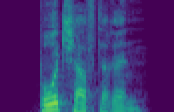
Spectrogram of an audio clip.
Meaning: ambassador, emissary or messenger (female)
- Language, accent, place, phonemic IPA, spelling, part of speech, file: German, Germany, Berlin, /ˈboːtʃaftəʁɪn/, Botschafterin, noun, De-Botschafterin.ogg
